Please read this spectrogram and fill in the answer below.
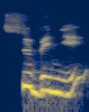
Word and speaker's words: se baigner: У него «se baigner» — «nje» читается не мягкое.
